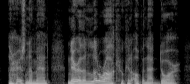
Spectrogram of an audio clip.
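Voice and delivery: trembling, quavering voice. Narrator reading a man's reply to a frantic mother, shaky voice. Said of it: "in a shaky voice".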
